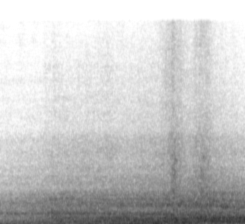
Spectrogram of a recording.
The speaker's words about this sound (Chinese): 哦，不是哎，不是，不是我们要坐的区间车的，是有一台自强号经过。对。所以就还要继续等下去，所以我的区间车还没到这样子。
